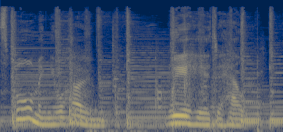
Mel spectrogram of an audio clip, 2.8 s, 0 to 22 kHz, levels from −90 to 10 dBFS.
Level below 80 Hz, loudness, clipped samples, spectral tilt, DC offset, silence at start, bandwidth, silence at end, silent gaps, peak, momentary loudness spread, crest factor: -52 dBFS; -23 LUFS; under 0.1%; -5.5 dB/octave; under 0.1%; 0 s; 18 kHz; 0 s; none; -6 dBFS; 12 LU; 16 dB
